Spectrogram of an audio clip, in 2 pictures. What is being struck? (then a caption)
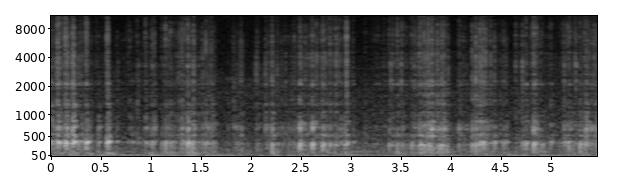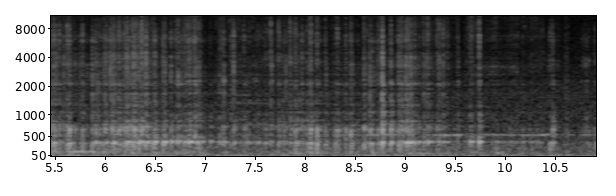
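Tennis racket string bed, synthetic strings. Fingernails of the left hand scratch and rake quickly and continuously across the synthetic string bed of a tennis racket whose head lies flat. The result is a quiet, dense patter of scratchy strokes with a faint low tonal ring from the strings running beneath it throughout.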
